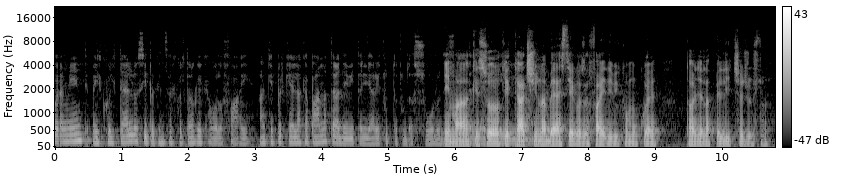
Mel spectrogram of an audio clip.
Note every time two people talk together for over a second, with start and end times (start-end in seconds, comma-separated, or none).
5.8-7.3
